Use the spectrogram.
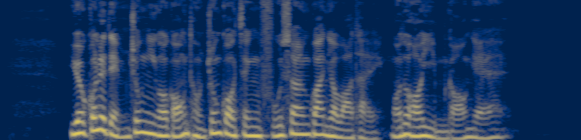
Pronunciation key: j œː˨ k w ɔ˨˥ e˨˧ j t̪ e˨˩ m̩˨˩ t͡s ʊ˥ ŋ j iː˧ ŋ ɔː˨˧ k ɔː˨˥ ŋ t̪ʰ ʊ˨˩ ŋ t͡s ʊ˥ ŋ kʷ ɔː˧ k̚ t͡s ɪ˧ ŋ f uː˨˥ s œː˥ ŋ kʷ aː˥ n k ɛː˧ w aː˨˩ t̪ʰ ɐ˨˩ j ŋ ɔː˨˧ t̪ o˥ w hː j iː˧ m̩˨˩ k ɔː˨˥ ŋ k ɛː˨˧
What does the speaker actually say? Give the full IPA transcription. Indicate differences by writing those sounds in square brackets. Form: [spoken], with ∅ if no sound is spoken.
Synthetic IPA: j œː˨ k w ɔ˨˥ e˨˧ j t̪ e˨˩ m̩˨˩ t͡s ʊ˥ ŋ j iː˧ ŋ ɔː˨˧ k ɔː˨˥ ŋ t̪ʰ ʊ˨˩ ŋ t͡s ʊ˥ ŋ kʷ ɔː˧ k̚ t͡s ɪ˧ ŋ f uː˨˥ s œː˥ ŋ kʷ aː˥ n k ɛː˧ w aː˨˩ t̪ʰ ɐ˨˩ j ŋ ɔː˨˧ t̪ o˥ w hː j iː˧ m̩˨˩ k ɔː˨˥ ŋ k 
